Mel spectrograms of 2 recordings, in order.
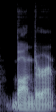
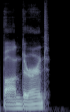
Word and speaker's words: Bondurant: By the way, everything I've heard, their names are pronounced Bondurant. To me, every time I look at it, it looks like some kind of French word, and I want to say bon durant, but apparently that's wrong.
